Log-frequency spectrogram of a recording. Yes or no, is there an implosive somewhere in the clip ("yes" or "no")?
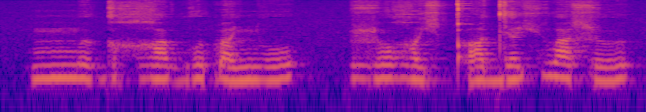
yes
